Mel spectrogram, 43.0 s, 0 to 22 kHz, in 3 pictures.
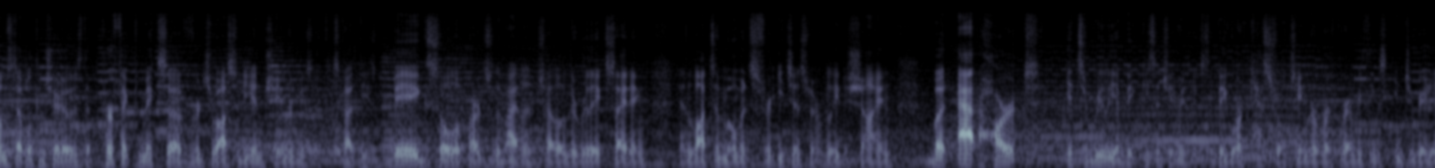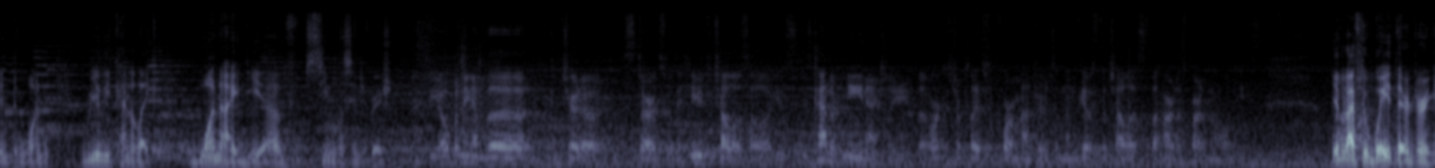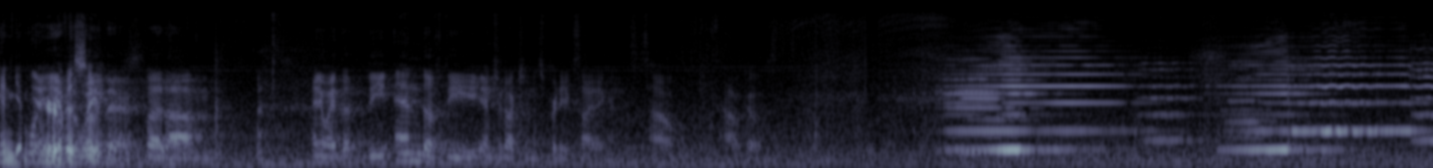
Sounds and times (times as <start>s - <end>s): Speech: 0.0s - 26.8s, 27.7s - 30.9s, 31.8s - 36.5s.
